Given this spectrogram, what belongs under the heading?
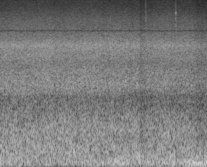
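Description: Ocean waves break and wash steadily at Sendai port, a loud, dense roar of surf mixed with wind buffeting the microphone, with no voices.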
